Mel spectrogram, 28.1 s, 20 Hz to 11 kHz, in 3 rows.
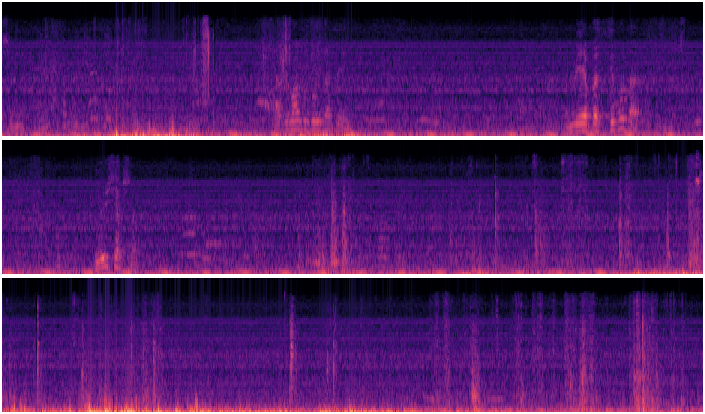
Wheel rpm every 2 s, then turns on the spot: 0, 0, 0, 0, 0, 0, 0, 0, 0, 0, 0, 0, 0, 0.
none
